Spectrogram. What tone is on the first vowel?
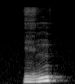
rising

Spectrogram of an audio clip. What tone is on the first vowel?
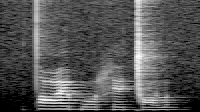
high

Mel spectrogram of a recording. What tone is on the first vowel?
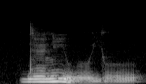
high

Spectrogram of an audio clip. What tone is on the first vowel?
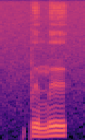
low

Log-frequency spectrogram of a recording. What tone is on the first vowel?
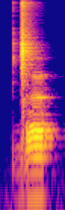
low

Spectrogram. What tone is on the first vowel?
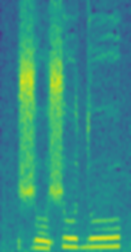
low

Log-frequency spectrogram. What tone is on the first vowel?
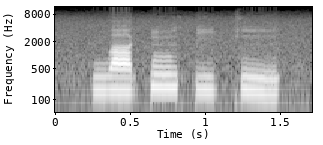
low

